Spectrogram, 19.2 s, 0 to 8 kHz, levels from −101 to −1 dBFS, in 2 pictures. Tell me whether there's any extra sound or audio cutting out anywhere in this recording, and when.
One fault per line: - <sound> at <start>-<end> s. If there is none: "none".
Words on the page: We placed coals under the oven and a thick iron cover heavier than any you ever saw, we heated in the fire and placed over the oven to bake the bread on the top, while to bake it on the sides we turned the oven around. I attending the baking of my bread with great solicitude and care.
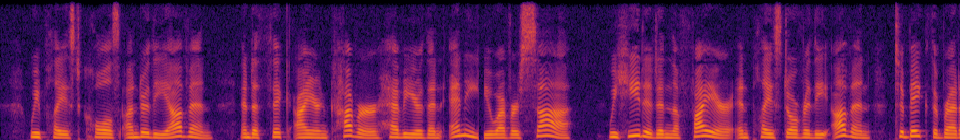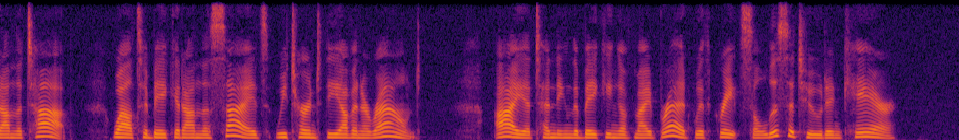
- dropout at 4.8-4.8 s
